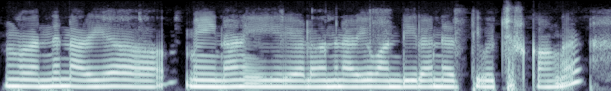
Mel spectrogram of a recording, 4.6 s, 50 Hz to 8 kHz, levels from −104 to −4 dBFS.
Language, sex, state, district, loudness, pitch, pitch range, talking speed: Tamil, female, Tamil Nadu, Namakkal, -13 LUFS, 205 Hz, 200-215 Hz, 130 wpm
